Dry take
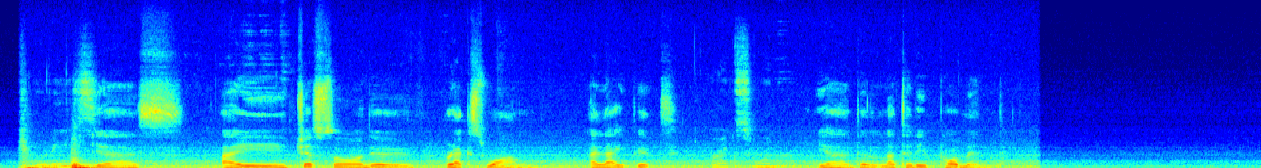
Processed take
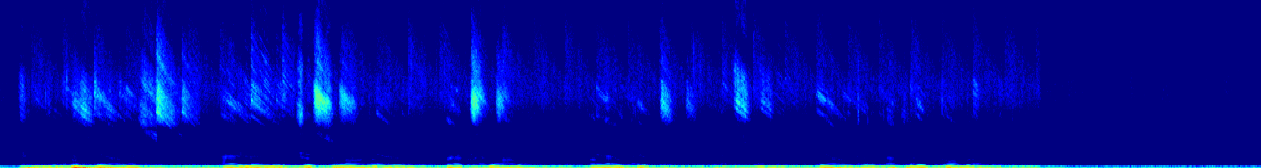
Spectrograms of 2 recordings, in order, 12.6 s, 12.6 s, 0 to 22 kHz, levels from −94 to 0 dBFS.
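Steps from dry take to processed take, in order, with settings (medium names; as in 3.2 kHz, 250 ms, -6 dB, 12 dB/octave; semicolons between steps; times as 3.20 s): sawtooth pitch modulation -9.5 st, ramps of 314 ms; inverse Chebyshev band-stop 400–5400 Hz, stop band 40 dB; wow and flutter 22 cents; delay 252 ms -12 dB; trim -5 dB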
